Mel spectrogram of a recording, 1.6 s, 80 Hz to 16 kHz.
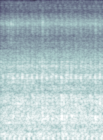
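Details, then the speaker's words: Yamaha Mio M3 125 blipped at idle. A quick, loose "tek tek" rattle is heard at the fan area and the CVT case. Blamed on running without CVT grease: worn pulley splines let the pulley clatter. "Kita gas-gas dulu, Guys, sedikit. bunyi Yi tek tek tek cek tek gitu, Guys, ya."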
